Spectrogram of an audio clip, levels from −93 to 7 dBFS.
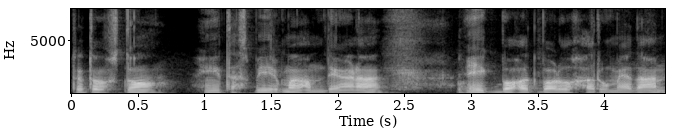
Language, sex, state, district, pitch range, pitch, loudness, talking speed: Garhwali, male, Uttarakhand, Tehri Garhwal, 105-110 Hz, 105 Hz, -19 LUFS, 160 wpm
